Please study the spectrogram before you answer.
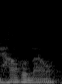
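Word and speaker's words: Hávamál: That's mentioned one time in the poem Havamal, modern Icelandic pronunciation Havamal, that he sacrificed himself on the tree whose roots no one has ever seen.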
